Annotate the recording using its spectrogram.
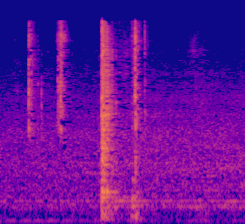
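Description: Scissors snipping: about four short, sharp snips, the loudest about a second in.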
